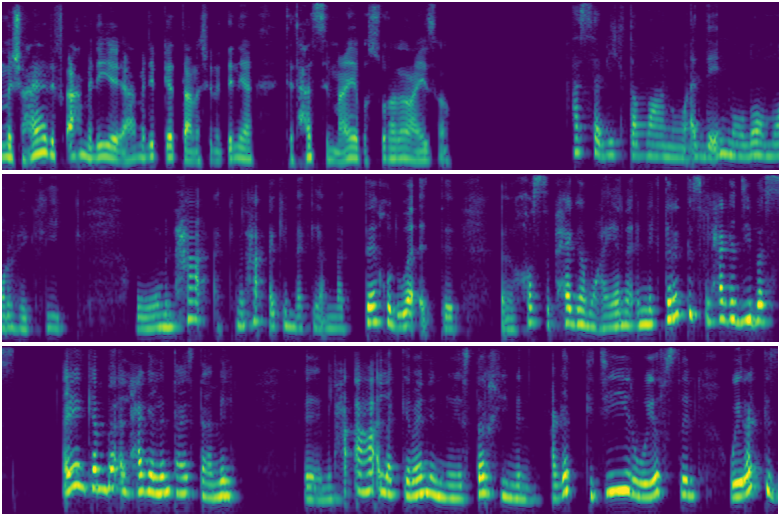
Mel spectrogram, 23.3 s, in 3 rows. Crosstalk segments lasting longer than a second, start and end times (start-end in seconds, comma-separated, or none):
none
